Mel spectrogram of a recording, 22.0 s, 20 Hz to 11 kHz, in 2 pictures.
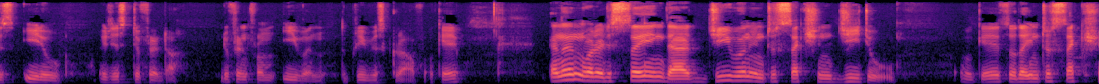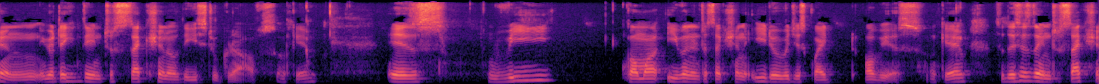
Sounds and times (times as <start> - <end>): Speech: 0.0 - 4.7, 5.5 - 9.0, 9.6 - 14.2, 14.9 - 16.6, 17.2 - 21.9.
